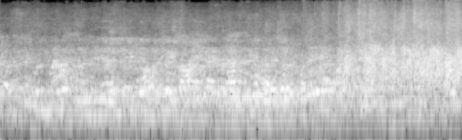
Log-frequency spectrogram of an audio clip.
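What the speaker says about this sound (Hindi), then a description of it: "जोरदार तालियों से।" Audience applause at a book launch event, a steady wash of clapping from a seated crowd that swells louder toward the end, with voices mixed in underneath.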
